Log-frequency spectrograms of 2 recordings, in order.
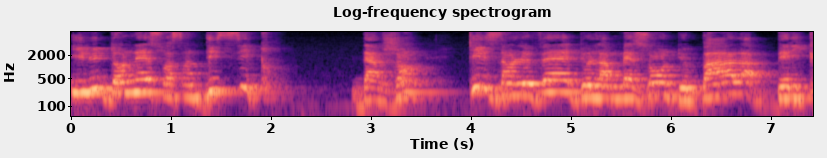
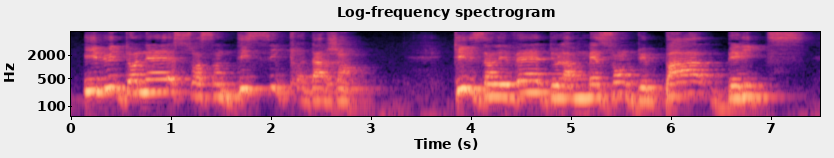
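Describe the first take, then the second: Both takes have the same delivery.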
